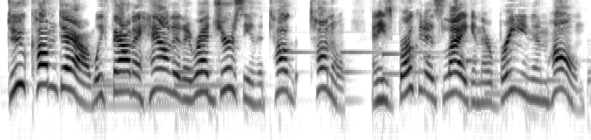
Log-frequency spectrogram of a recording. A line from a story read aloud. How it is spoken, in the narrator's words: she cried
